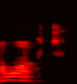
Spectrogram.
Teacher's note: Es decir, cuando yo digo walk, ese k final no me hace vibrar las cuerdas. Por eso, al ponerle ed suena como t, suena una t al final.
